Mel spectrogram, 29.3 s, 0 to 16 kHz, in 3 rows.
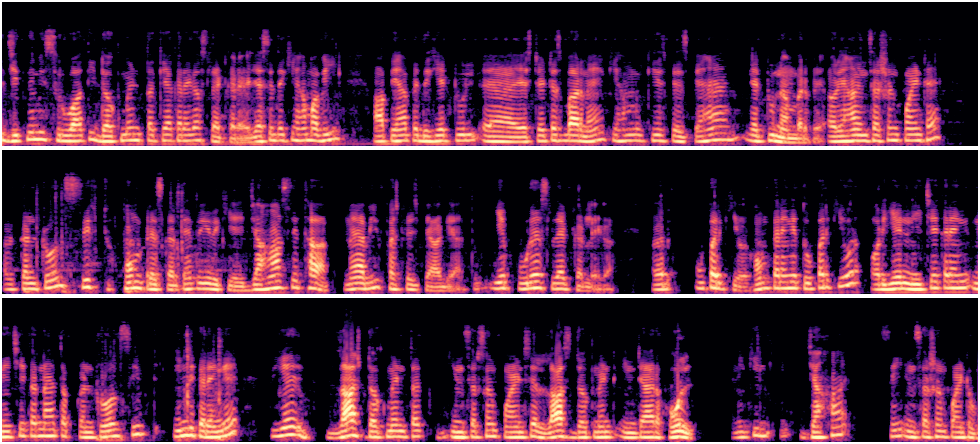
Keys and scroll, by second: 11.2 ctrl+shift+Home, 21.3 ctrl+shift+Home, 21.5 ctrl+shift+End.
